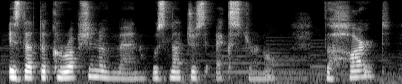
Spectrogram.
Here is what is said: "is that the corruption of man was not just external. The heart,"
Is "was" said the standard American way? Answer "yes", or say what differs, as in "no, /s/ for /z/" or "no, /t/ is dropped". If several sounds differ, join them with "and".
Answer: yes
